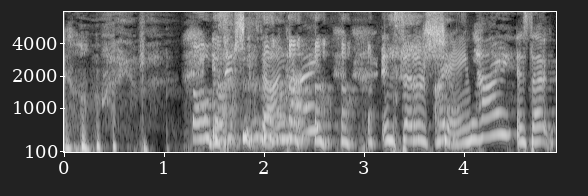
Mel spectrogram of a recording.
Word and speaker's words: Shanghai: So I'm very sad that most people won't get to ride it here unless they go to Shanghai.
